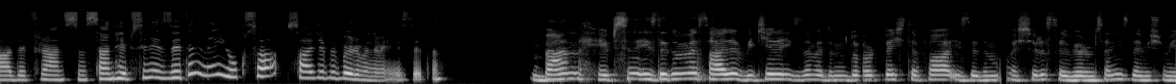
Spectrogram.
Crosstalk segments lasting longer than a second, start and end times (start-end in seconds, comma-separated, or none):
none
